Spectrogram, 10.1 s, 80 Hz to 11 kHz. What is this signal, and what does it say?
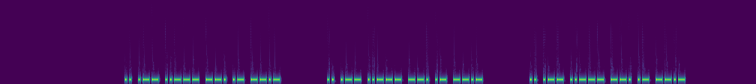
Morse code, heard as a keyed tone, about 37 wpm, 700 Hz. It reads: IW2GAQ IW2GAQ IW2GAQ
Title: DXCC-100 Call Signs - 6 Characters - Repeated 3x - 40wpm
